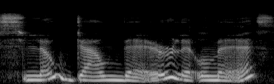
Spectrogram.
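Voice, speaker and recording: Using a put-on character voice, a woman speaks at a medium pitch with ordinary pitch variation. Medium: read story. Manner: friendly, reassuring.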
